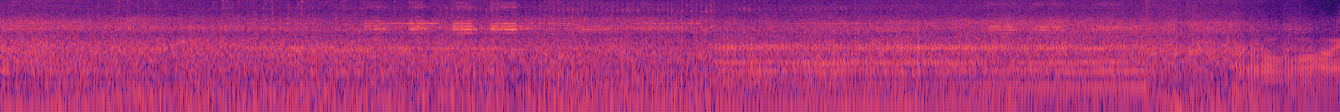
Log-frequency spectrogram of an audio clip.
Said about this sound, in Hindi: काफ़ी सीरियस और काफ़ी बहुत ही भयंकर ट्रैफिक था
